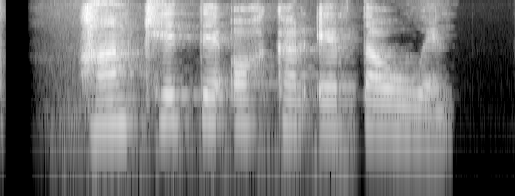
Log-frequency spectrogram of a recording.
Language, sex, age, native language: Icelandic, female, 7, Icelandic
